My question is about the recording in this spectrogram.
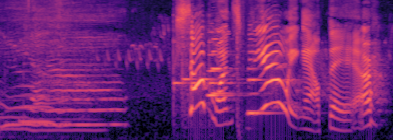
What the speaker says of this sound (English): What is all that meowing?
